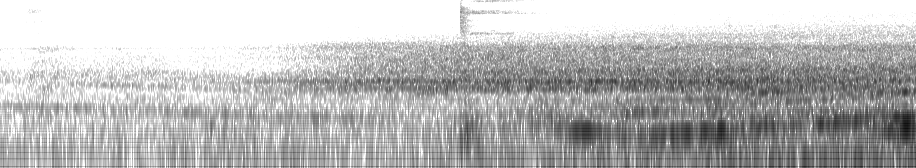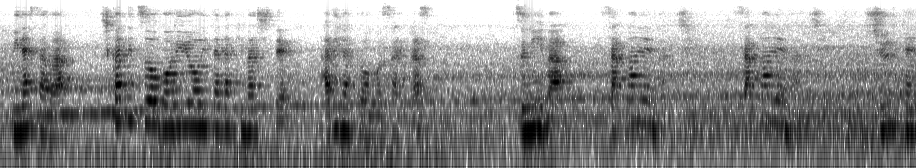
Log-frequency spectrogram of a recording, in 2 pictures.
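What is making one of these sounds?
Train wheels rumble and clatter over the rails, growing louder.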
